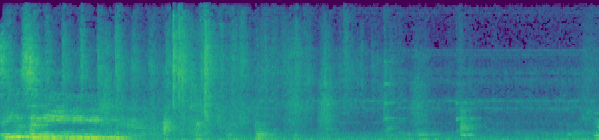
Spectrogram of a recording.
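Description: A French bulldog and pugs whimper and whine close by in high, wavering cries that are loudest at first and then trail off into softer snuffles and small yips, with no talk over them.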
